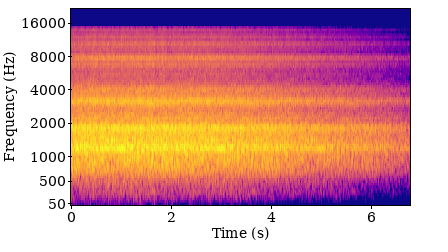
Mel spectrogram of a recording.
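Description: A loud, steady hiss like static that swells in, holds, then slowly fades away.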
